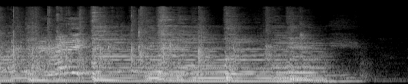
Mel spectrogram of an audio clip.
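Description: Acoustic guitar strummed hard in steady strokes, full chords ringing, then cut off about three and a half seconds in, leaving near quiet.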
